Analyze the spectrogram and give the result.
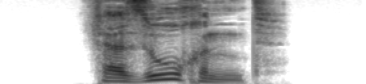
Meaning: present participle of versuchen
- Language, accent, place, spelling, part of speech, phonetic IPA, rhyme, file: German, Germany, Berlin, versuchend, verb, [fɛɐ̯ˈzuːxn̩t], -uːxn̩t, De-versuchend.ogg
